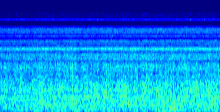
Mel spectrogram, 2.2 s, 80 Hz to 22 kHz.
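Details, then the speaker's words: Gas pressure lamp (1920s AGM American Ready-Lite table lamp) relit after sitting dormant for ages, burning bright with a steady, even hiss and no sputter or popping. One mantle puffed out less, possibly from slight air tube restriction. Normal burning. "This mantle didn't puff out quite as good as the other one. It's like there might still be a little bit of restriction in the air tube coming to that side, but it's burning good and bright."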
